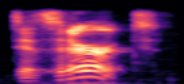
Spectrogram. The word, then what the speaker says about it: dessert: aha two s this dessert okay it's pronounced more like the verb uh but this does not have a verb form it's a noun do you like dessert Halen yeah of course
